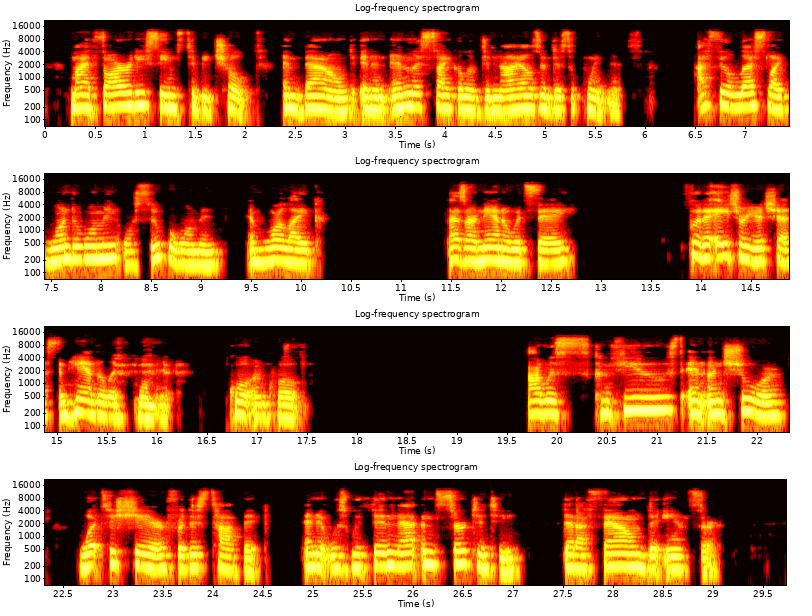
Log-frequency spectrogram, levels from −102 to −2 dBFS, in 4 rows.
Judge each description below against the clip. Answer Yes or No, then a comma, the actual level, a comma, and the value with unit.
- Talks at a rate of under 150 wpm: Yes, slow, 135 wpm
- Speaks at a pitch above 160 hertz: Yes, medium, 185 Hz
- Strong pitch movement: No, average, 3.2 semitones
